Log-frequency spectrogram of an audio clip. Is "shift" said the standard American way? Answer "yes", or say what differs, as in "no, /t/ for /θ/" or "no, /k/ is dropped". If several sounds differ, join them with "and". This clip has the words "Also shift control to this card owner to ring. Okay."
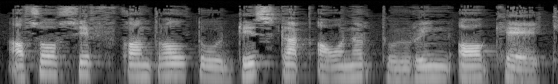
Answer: no, /s/ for /ʃ/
